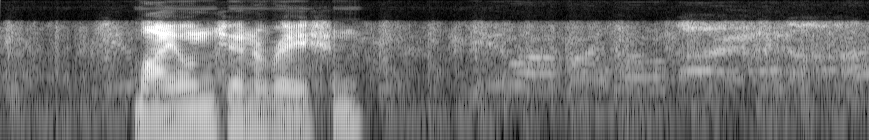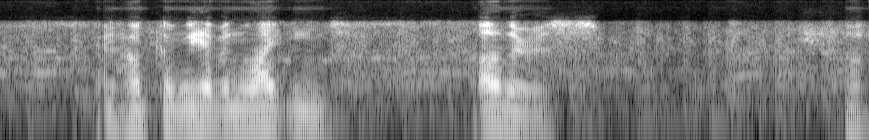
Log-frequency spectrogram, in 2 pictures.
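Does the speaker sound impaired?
No.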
